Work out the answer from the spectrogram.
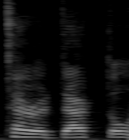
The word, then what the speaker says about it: pterodactyl: Do you know why the P in pterodactyl is silent?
